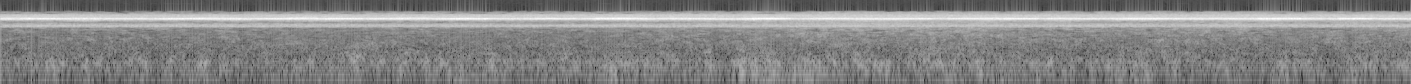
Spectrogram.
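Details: Relaxing sound of crickets: an even, high-pitched ringing trill sustained without pause, a second softer tone just below it, nothing else standing out against the hush.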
